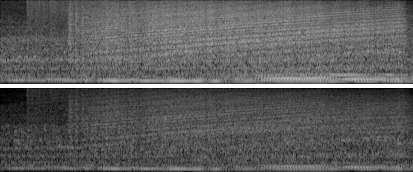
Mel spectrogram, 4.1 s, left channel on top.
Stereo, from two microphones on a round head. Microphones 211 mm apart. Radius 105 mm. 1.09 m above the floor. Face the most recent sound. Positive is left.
turn(degrees=70)  # may be behind; listen again after turning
